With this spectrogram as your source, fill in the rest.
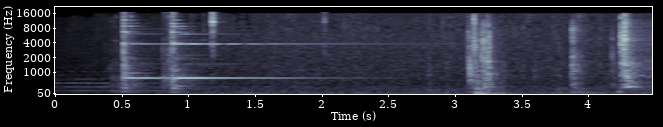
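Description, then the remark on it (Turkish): A doorbell chimes with a sustained ringing tone, followed by a few sharp knocks or door clatters at the door of a 66-year-old landlady on 11 April 2020, with no one talking. “eve geldiğini duyunca 66 yaşındaki ev sahibinin kapısını çalıp durumu görüşmek istediğini söyledi.”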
